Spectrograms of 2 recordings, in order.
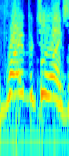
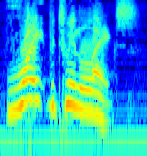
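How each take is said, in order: First: High, quicker punch on RIGHT; excited repeat. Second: Drawn-out, deliberate RIGHT between the legs; slow emphatic reveal. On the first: Relishing where the kick landed, high and excited. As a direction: repeat "Right between the legs" in a raised, excited pitch. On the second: Telling where the brother's kick landed, slow and emphatic. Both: Real, not acted.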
